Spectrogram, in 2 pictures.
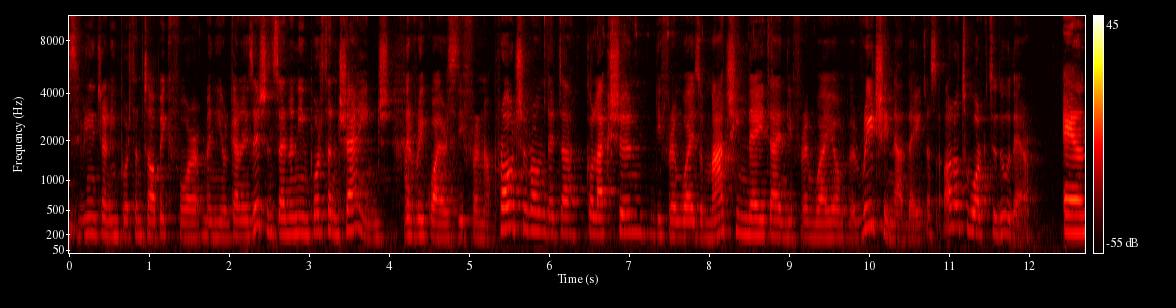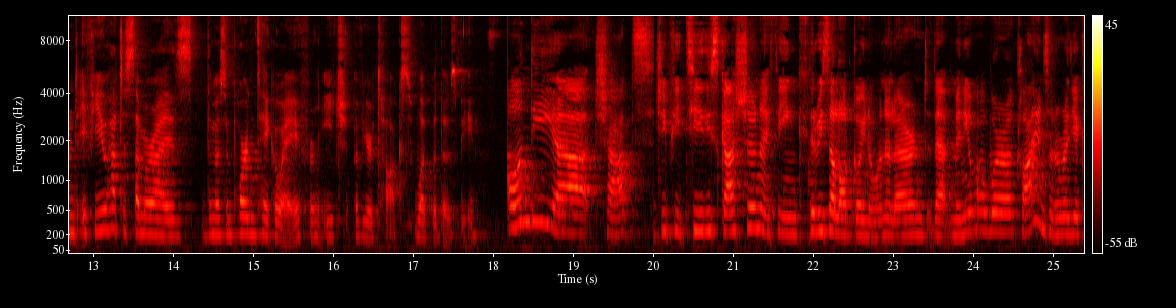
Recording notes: This week we come live from Forrester's CX EMEA conference.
